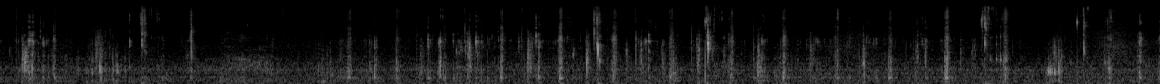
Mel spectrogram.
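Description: Close-miked chewing of truffle cream pasta with mushrooms: an irregular run of sharp wet mouth clicks and smacks.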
